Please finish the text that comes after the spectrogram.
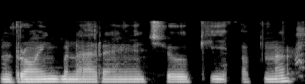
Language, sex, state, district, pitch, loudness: Hindi, male, Uttar Pradesh, Ghazipur, 120 Hz, -16 LUFS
